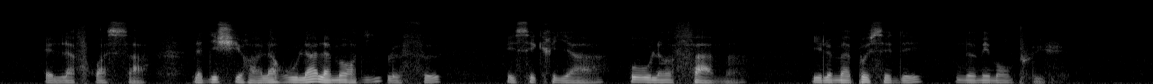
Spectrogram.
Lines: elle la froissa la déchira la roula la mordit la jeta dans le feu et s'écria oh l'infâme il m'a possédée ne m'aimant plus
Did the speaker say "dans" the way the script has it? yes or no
no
